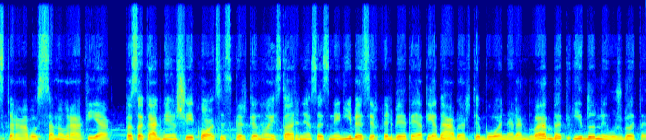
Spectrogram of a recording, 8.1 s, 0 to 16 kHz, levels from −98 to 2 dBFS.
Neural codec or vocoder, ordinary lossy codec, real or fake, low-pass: codec, 44.1 kHz, 3.4 kbps, Pupu-Codec; Opus, 16 kbps; fake; 14.4 kHz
